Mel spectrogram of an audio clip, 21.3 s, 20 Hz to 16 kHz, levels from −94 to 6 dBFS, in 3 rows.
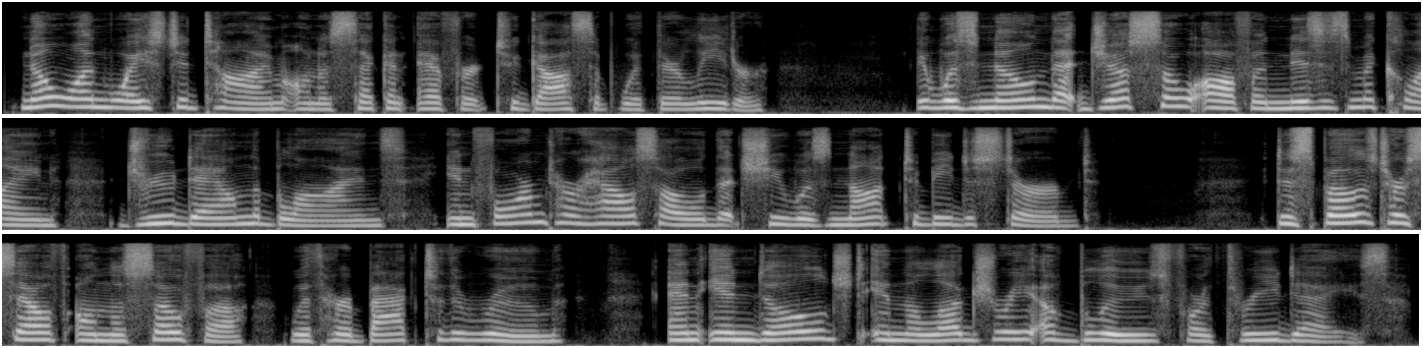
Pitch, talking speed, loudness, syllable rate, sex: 210 Hz, 160 wpm, -19 LUFS, 4.5 syllables/s, female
